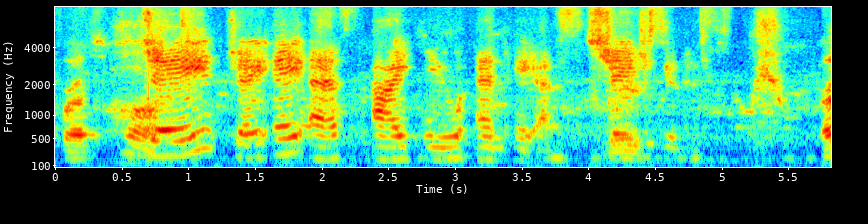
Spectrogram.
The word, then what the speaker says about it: Jasiunas: Oh. You have a weird last name. Just soon as the I is silent. Spelled out for us. Oh. JJASIUNAS. Jay Jasunas.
